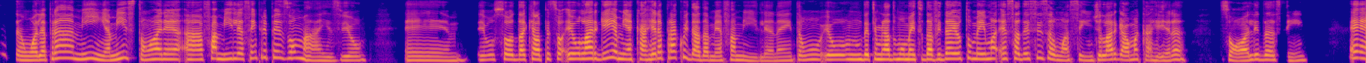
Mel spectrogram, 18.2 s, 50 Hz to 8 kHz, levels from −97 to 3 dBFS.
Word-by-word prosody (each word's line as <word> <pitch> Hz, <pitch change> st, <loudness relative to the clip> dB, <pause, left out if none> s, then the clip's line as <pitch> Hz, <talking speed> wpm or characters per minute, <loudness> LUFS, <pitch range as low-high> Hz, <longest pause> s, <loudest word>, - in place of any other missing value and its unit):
Então 195 Hz, -4 st, -3 dB
olha 195 Hz, +1 st, +2 dB
pra 285 Hz, +4 st, +1 dB
mim, 245 Hz, -3 st, 0 dB
a 185 Hz, -, 0 dB
minha 235 Hz, +9 st, 0 dB
história, 235 Hz, -1 st, +1 dB
a 225 Hz, 0 st, +2 dB
família 255 Hz, 0 st, +1 dB
sempre 290 Hz, +5 st, -4 dB
pesou 290 Hz, -3 st, -2 dB
mais, 175 Hz, -10 st, -3 dB
viu. 185 Hz, +1 st, -6 dB, 0.5 s
Eh, 185 Hz, -2 st, -5 dB, 0.4 s
eu 210 Hz, +2 st, -7 dB
sou 225 Hz, +1 st, +1 dB
daquela 225 Hz, +2 st, +4 dB
pessoa 245 Hz, +1 st, -3 dB
eu 250 Hz, +1 st, +2 dB
larguei 265 Hz, +3 st, +5 dB
a -, -, +4 dB
minha 240 Hz, -3 st, +2 dB
carreira 240 Hz, +3 st, +2 dB
pra 300 Hz, +1 st, +2 dB
cuidar 240 Hz, -11 st, 0 dB
da 195 Hz, -1 st, -1 dB
minha 185 Hz, -1 st, -3 dB
família, 170 Hz, -6 st, -5 dB
né. 175 Hz, +2 st, -6 dB
Então 210 Hz, +4 st, -5 dB
eu 220 Hz, +1 st, +1 dB
num 230 Hz, 0 st, +1 dB
determinado 230 Hz, 0 st, +3 dB
momento 230 Hz, -1 st, +2 dB
da 235 Hz, +1 st, +6 dB
vida 235 Hz, +3 st, +1 dB
eu 255 Hz, +1 st, +2 dB
tomei 255 Hz, -4 st, 0 dB
uma 260 Hz, +1 st, +2 dB
essa 255 Hz, +1 st, 0 dB
decisão 250 Hz, -4 st, -2 dB
assim 185 Hz, 0 st, -6 dB
de 185 Hz, +3 st, -2 dB
largar 215 Hz, 0 st, +2 dB
uma 225 Hz, +4 st, -1 dB
carreira, 195 Hz, +2 st, -4 dB, 0.5 s
sólida 205 Hz, +6 st, 0 dB
assim. 180 Hz, -2 st, -9 dB, 0.6 s
É -, -, +3 dB
225 Hz, 160 wpm, -23 LUFS, 195-250 Hz, 0.6 s, da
